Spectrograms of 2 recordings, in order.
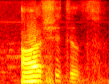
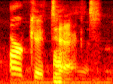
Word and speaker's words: architect: So, this is one of the words where the CH is not pronounced like a CH. It's pronounced like a K. Architect.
